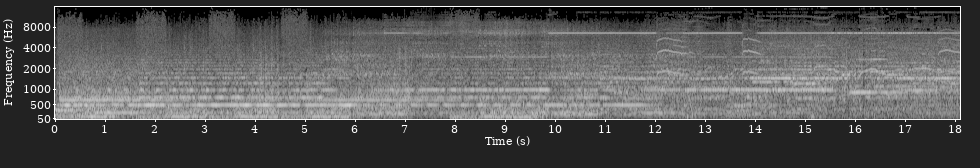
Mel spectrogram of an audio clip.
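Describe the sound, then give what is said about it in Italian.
A dense, unbroken wall of noise from amplifiers in resonance, with distortion, sustained ringing tones, shrill whistling squeals and a grinding low roar, loud and continuous throughout with no voices, from a 1975 double album. “90 minuti di rumore, 90 minuti di distorsioni, 90 minuti di amplificatori in risonanza, 90 minuti di terrore.”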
